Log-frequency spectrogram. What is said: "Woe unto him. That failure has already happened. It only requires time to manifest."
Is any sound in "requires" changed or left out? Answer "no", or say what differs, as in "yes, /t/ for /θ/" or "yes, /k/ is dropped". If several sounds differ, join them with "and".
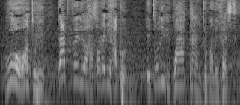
yes, /z/ is dropped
